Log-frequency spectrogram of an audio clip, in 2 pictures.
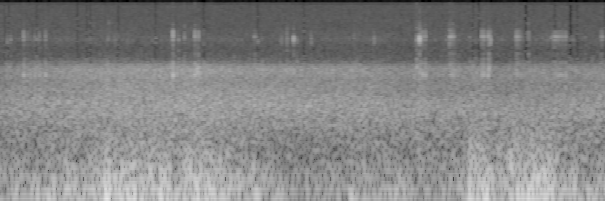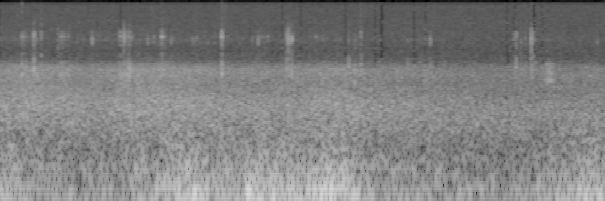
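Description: Wind buffeting the nest-cam microphone: a low, noisy rush that swells and eases in gusts several times.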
